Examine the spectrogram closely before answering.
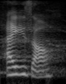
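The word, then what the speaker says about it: עזר: Z-E-R, pronounced Azer.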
